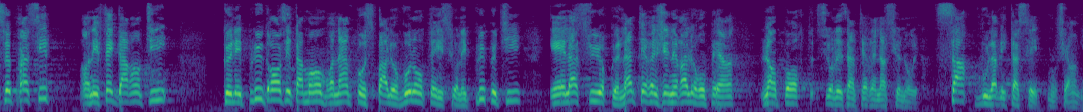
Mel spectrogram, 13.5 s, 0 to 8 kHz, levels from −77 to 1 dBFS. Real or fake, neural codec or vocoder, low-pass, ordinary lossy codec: fake; vocoder, 44.1 kHz, 128 mel bands, Pupu-Vocoder; 7.2 kHz; none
